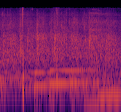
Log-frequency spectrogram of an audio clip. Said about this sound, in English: Please give everyone that has spoken a round of applause.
